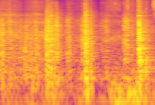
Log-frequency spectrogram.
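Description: Ceramic coffee mug handled close to the microphone, knocking about four times, the loudest knock near the end.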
